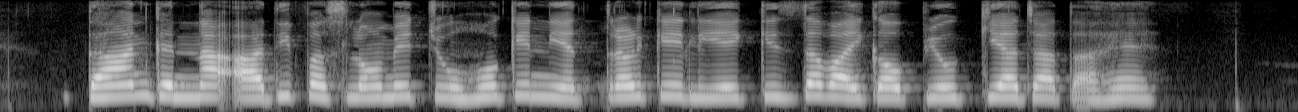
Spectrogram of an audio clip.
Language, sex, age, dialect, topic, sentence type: Hindi, female, 18-24, Garhwali, agriculture, question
